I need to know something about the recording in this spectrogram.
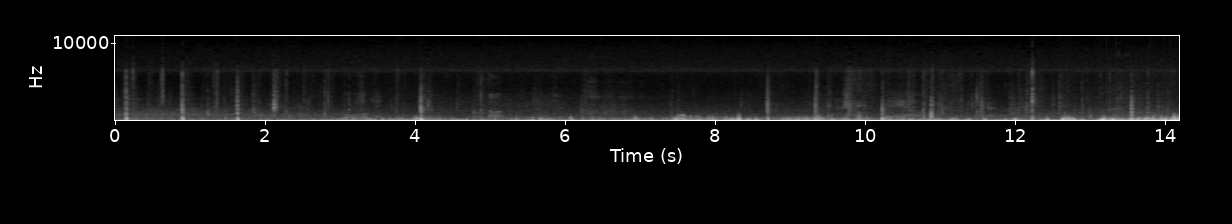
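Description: A basketball bounces on hard ground outdoors.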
